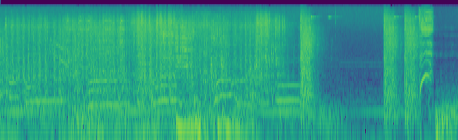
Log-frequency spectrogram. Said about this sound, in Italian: Quegli spari, cos'è stato?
